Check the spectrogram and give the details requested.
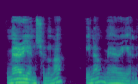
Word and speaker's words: Marian: statement text one in text one Marian that's how you pronounce Marion talks about Marian talks about talks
